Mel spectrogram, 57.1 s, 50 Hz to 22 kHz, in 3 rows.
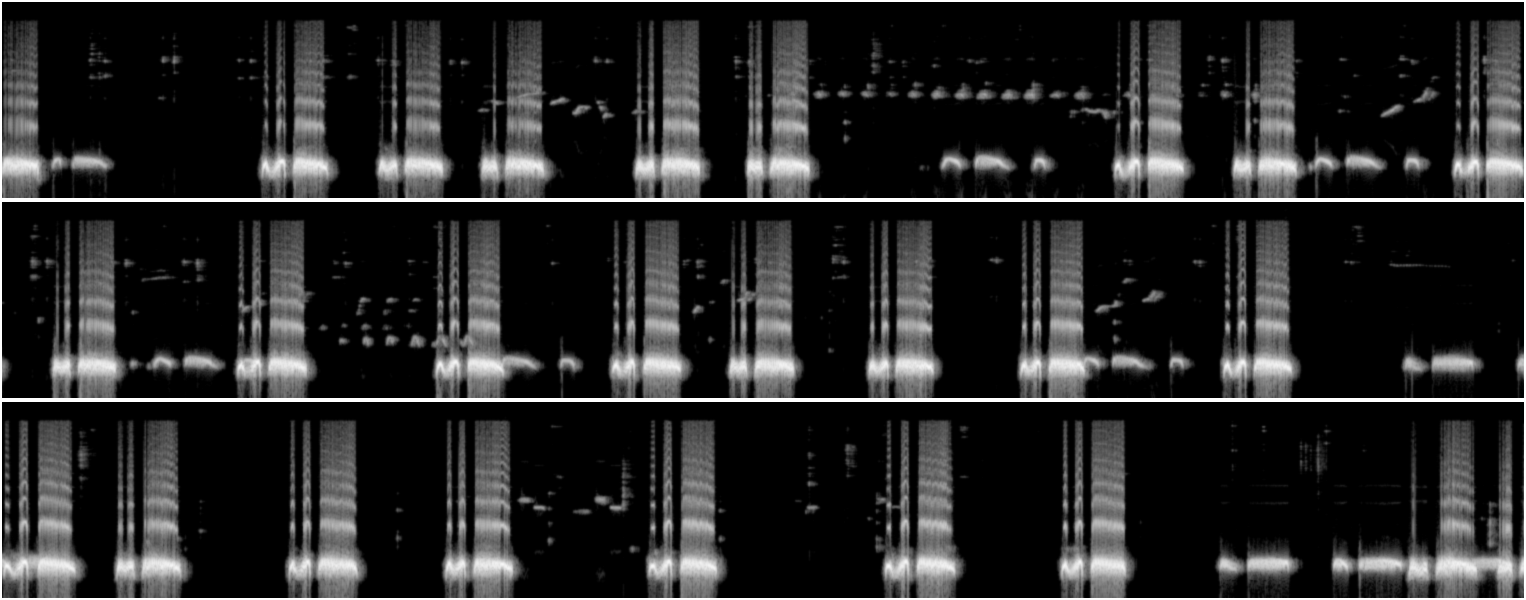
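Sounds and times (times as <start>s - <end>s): dove cooing: 0.0s - 1.4s, 3.2s - 10.4s, 11.6s - 29.0s, 29.8s - 30.8s, 31.7s - 35.3s, 36.4s - 40.5s, 41.6s - 42.6s, 43.6s - 47.1s, 49.0s - 50.2s, 51.3s - 52.3s, 53.2s - 57.0s.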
